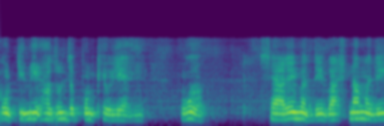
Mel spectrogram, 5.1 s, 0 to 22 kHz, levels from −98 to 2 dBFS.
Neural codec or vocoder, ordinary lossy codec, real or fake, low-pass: codec, 24 kHz, 1 kbps, SNAC; none; fake; 7.2 kHz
